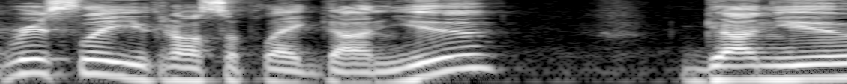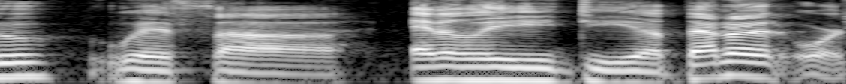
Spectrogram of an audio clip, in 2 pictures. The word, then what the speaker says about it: Ganyu: Why am I pronouncing Ganyu like that? Because that's her name. There's like a enunciation at the end of her name. It's like Ganyu in Chinese.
